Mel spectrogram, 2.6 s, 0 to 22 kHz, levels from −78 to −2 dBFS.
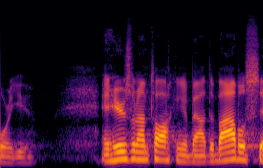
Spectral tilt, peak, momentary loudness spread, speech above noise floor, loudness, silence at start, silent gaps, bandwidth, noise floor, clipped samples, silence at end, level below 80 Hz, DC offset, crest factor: -6 dB/octave; -4 dBFS; 12 LU; 27 dB; -21 LUFS; 0 s; none; 14.5 kHz; -48 dBFS; under 0.1%; 0 s; -76 dBFS; under 0.1%; 18 dB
